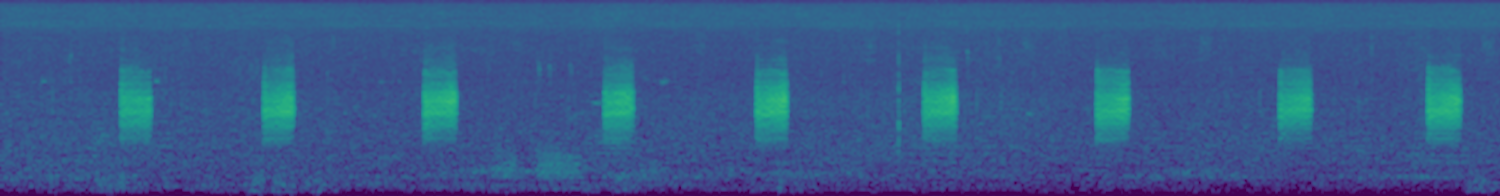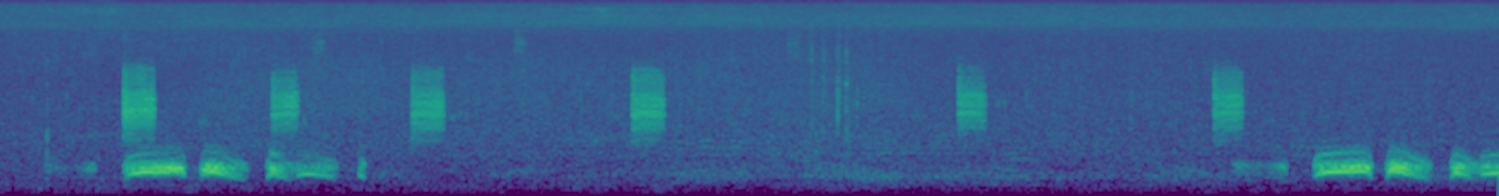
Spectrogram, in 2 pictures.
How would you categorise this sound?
Soundscapes > Nature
